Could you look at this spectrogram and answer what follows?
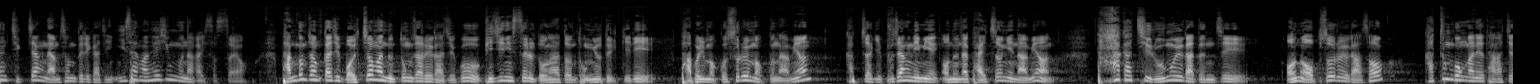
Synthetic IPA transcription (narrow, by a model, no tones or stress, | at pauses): ɯnt͡ɕik̚t͡ɕ͈aŋnamsʰʌŋdɯɾikad͡ʑinisʰaŋɦanɸwe̞ɕʰiŋmunaɡais͈ʌs͈ʌ̰jo̰ | paŋɡɯmd͡ʑ͈ʌŋk͈ad͡ʑimʌɭt͡ɕ͈ʌŋɦanːunt͈oŋd͡ʑaɾɯɭkad͡ʑiɡopid͡ʑinis͈ɯɾɯɭnonadʌntoŋɲjodɯɭk͈iɾi | pa̰bɯɭmʌk͈osʰuɾɯɭmʌk̚k͈una̰mjʌn | kap̚t͡ɕ͈aɡipud͡ʑaŋɲimiʔʌnɯnaɭpaɭt͡ɕ͈ʌŋinamjʌntaɡat͡ɕʰiɾumɯɭɡadɯnd͡ʑi | ʌnɯʌp̚s͈oɾɯɭkasʰʌ | katʰɯnɡoŋɡanetaɡat͡ɕʰi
